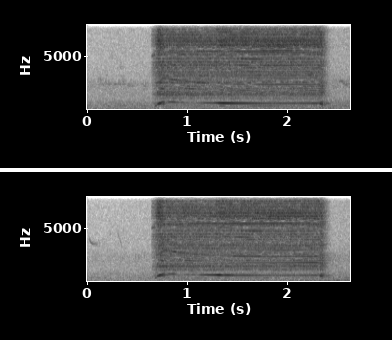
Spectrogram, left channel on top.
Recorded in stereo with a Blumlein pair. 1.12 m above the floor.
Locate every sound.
0.6 s a drill: straight ahead, 1.4 m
